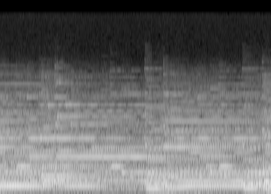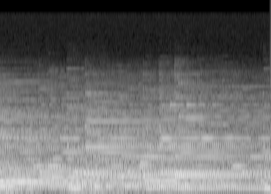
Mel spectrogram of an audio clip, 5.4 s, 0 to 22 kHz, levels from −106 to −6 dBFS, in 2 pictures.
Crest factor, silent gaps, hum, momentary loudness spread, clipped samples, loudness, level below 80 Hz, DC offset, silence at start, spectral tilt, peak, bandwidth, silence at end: 12 dB; none; none; 5 LU; under 0.1%; -24 LUFS; -48 dBFS; under 0.1%; 0 s; -9.5 dB/octave; -12 dBFS; 5.8 kHz; 0 s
